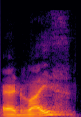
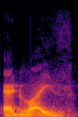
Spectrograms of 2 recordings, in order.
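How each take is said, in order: First: एडवाइस ending in a sharp s sound; advice with s. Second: एडवाइज ending in a buzzing z sound; advise with z. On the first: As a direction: finish एडवाइस on a crisp s. (एडवाइस को आख़िर में "स" की आवाज़ से बोलें) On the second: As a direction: finish एडवाइज on a voiced z. (एडवाइज को आख़िर में "ज़" की आवाज़ से बोलें) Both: Shown as a demonstration. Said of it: "दोनों के तलफ़ुज़ में मामूली सा फ़र्क है".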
